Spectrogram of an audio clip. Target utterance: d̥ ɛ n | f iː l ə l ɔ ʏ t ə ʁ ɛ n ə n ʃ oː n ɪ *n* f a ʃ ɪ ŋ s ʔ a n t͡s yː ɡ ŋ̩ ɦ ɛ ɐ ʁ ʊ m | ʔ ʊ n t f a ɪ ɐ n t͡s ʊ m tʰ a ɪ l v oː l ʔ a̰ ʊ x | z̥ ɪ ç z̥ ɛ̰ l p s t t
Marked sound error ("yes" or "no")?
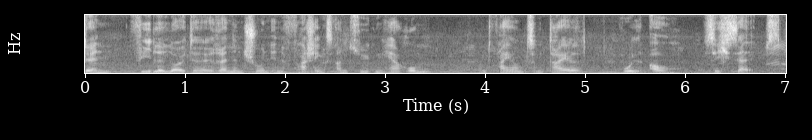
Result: no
